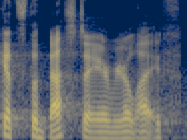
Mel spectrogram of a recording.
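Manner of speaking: low, soft reassuring words; calm husband. Retold or imitated. Husband calming his devastated wife, low and soft. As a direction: soothe her gently and quietly. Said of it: "And he's like".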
